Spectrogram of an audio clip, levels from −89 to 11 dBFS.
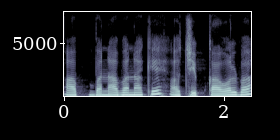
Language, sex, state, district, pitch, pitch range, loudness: Bhojpuri, female, Uttar Pradesh, Gorakhpur, 195 Hz, 185-215 Hz, -14 LUFS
